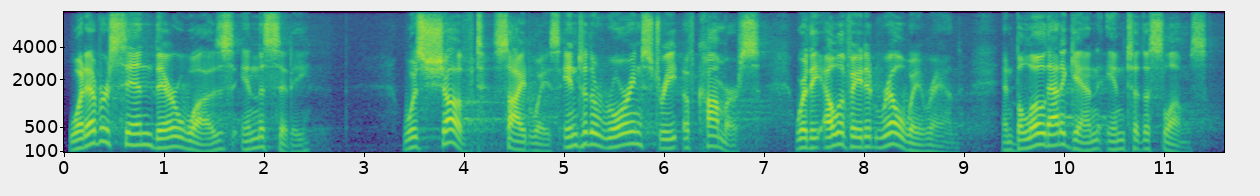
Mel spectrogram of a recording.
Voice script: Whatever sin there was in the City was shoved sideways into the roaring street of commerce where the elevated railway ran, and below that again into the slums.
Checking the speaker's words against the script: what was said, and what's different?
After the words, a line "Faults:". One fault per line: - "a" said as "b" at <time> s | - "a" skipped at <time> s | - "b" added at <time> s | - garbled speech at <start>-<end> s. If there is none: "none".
Whatever sin there was in the City was shoved sideways into the roaring street of commerce where the elevated railway ran, and below that again into the slums.
Faults:
none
